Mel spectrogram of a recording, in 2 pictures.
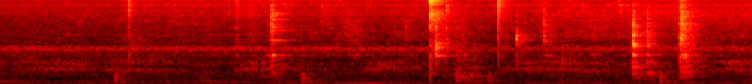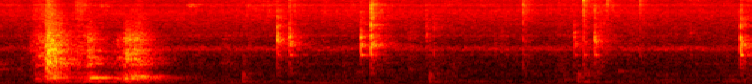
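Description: Cumin and fenugreek seeds frying in hot oil in an aluminium kadai: a steady sizzle with scattered sharp pops and crackles. A louder cluster of knocks comes about five seconds in.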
